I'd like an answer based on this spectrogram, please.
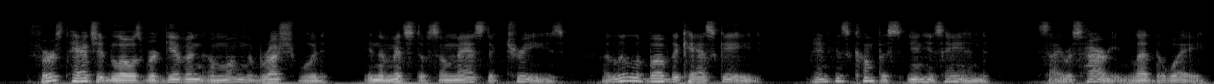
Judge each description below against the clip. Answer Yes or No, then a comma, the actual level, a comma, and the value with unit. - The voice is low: Yes, low, 110 Hz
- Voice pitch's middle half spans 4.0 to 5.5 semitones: Yes, average, 4.4 semitones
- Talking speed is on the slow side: No, average, 160 wpm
